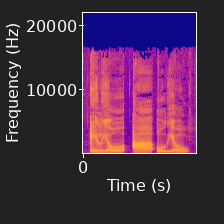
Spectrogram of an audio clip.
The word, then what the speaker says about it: aglio olio: Now, I'll probably butcher this name, but it's spaghetti aglio olio.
